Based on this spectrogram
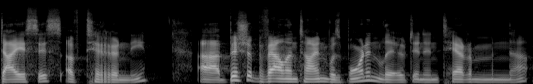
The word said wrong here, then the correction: Interamna: I can't pronounce that. Interamna. – Interamna.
